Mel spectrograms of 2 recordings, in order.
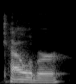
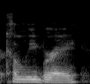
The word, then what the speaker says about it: Calibre: books and journal articles in caliber or calibre if you prefer the alternate pronunciation um and those are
